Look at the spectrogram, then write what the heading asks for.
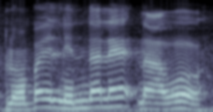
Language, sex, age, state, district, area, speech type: Kannada, male, 18-30, Karnataka, Mysore, rural, spontaneous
